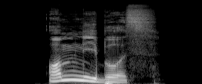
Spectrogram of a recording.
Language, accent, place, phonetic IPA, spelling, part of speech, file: German, Germany, Berlin, [ˈɔmniˌbʊs], Omnibus, noun, De-Omnibus.ogg
- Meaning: omnibus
